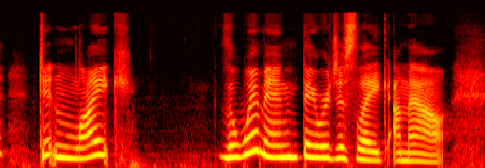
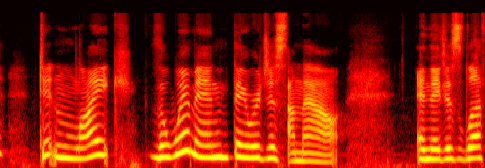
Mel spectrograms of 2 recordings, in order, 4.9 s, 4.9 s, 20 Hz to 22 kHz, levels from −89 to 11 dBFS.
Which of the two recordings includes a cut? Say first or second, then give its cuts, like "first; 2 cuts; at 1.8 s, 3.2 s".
second; 2 cuts; at 1.4 s, 2.9 s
